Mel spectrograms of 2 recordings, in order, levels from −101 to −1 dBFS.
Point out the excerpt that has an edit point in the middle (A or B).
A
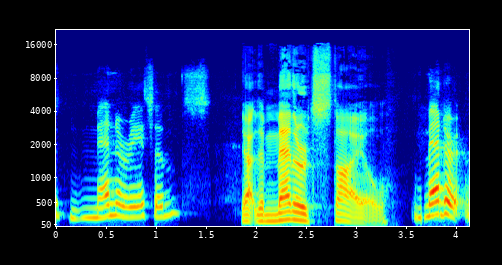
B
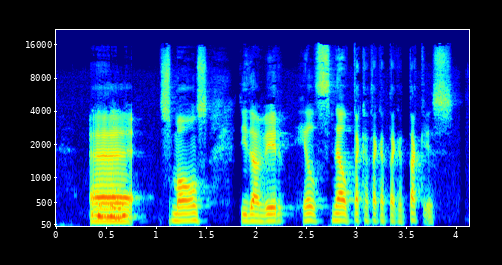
B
